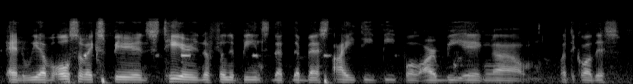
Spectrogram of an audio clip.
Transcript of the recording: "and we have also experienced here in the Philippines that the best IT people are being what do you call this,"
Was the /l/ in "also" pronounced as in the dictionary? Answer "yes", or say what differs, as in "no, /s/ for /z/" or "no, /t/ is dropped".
yes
